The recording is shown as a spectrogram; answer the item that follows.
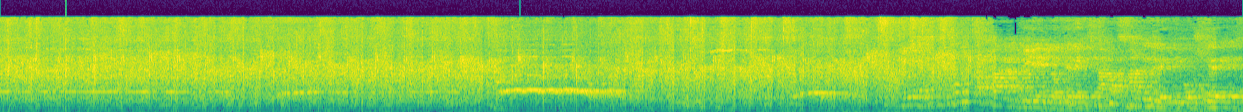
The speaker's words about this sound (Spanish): Vamos a dar un aplauso.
